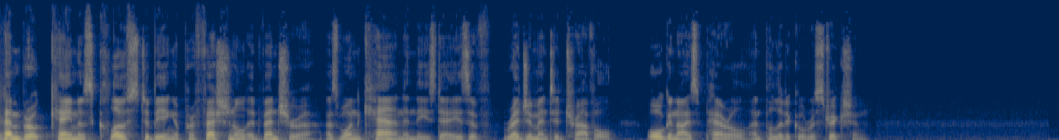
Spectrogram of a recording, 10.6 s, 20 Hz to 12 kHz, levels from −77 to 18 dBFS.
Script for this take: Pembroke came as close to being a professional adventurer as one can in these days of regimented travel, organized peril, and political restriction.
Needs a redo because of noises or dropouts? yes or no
no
